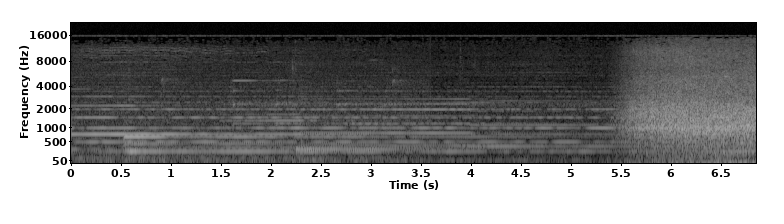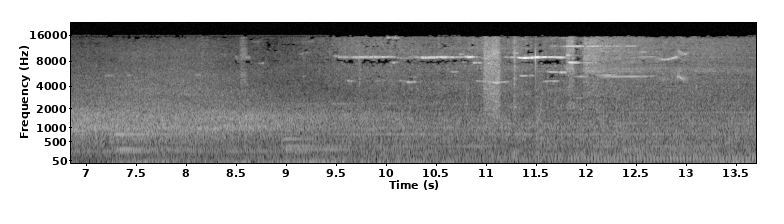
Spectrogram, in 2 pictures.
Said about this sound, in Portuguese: Agora vamos, pai é nosso ônibus.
